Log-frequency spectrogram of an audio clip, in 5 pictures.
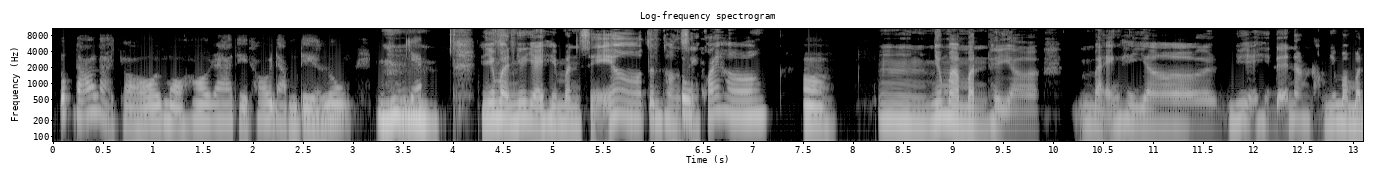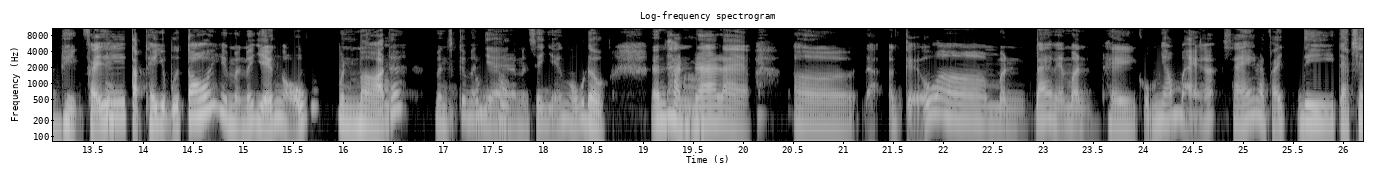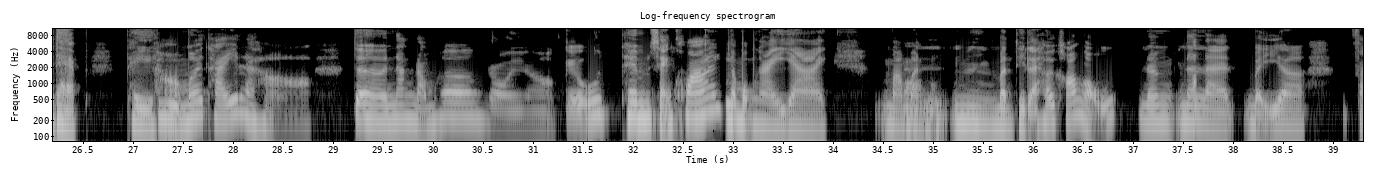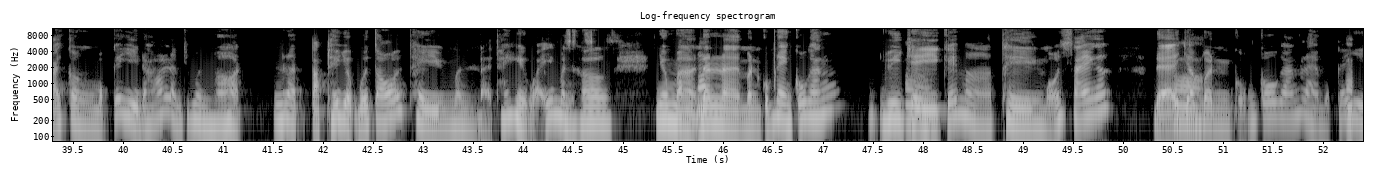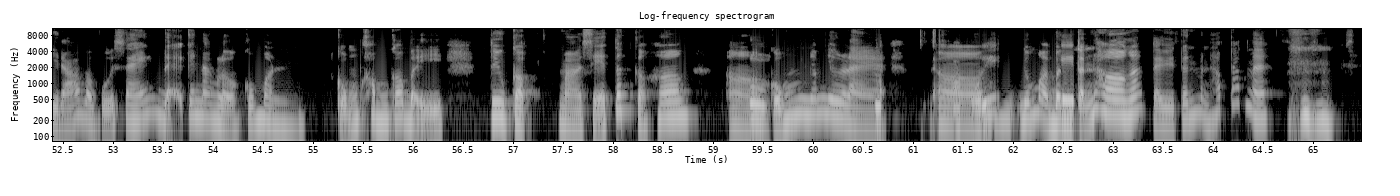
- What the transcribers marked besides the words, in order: static; laughing while speaking: "Ừm"; tapping; other background noise; distorted speech; unintelligible speech; chuckle
- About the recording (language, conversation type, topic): Vietnamese, unstructured, Bạn thường làm gì để bắt đầu một ngày mới vui vẻ?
